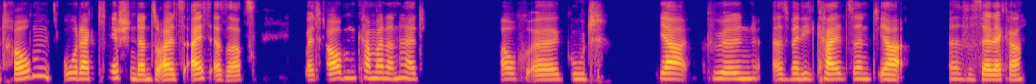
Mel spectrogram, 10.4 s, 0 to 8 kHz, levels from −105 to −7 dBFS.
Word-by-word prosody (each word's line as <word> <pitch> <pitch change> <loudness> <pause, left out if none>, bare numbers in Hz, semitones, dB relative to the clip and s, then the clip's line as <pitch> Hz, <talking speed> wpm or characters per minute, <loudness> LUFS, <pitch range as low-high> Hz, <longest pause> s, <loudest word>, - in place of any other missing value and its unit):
Trauben 245 +9 0
oder 205 0 +1
Kirschen 200 0 -5
dann 175 0 +1
so - - -1
als 180 0 +3
Eisersatz, 170 -4 +2 0.5
weil 170 - -3
Trauben 210 +6 +1
kann 230 -1 -2
man 220 0 +1
dann 205 +3 -3
halt 195 -3 -3 0.8
auch, 195 0 -4
äh, 175 +2 0
gut, 190 0 -7 0.5
ja, 200 -2 +6 0.2
kühlen, 205 0 -2
also, 185 0 -6
wenn 195 0 -1
die 200 - -6
kalt 190 0 +4
sind. 195 -1 -5
Ja, 180 -1 +5 0.5
es 195 -2 -9
ist 180 -1 -14
sehr 175 -2 +4
lecker. 170 0 +2
195 Hz, 160 wpm, -24 LUFS, 180-205 Hz, 0.8 s, ja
